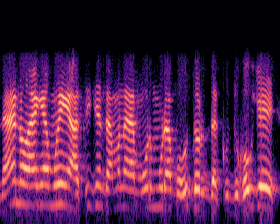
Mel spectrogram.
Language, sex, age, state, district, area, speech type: Odia, male, 60+, Odisha, Bargarh, urban, conversation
